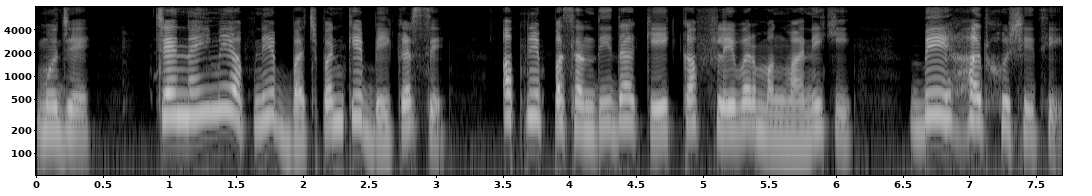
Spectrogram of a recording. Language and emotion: Urdu, happy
